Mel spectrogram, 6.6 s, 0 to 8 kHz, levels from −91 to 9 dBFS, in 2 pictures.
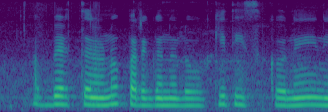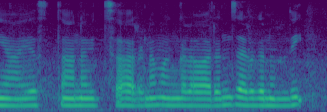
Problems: low volume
